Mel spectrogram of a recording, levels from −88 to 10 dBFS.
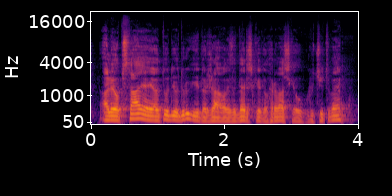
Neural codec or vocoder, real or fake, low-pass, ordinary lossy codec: none; real; 19.8 kHz; none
